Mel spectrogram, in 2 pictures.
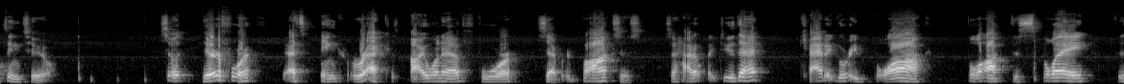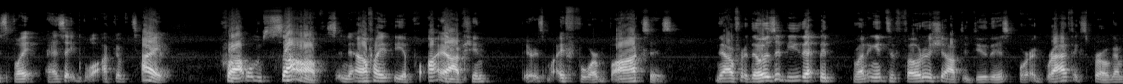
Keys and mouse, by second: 0.5 click, 10.3 click, 15.8 click.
